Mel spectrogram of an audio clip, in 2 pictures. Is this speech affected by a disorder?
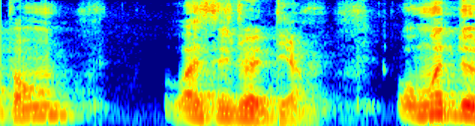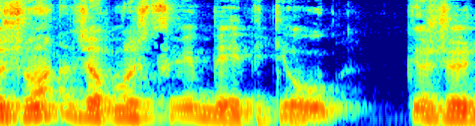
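Yes: primary progressive multiple sclerosis.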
